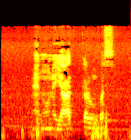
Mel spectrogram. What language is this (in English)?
Loarki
